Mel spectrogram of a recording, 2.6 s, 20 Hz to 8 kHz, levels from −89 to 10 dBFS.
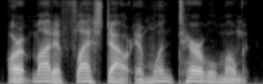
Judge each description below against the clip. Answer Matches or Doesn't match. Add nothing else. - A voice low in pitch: Matches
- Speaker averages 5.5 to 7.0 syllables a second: Matches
